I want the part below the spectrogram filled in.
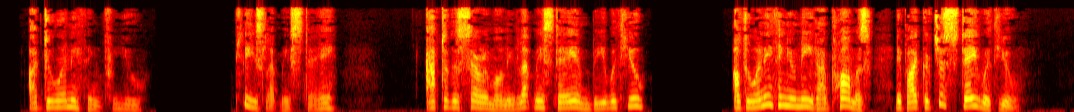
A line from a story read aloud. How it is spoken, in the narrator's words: he whispered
